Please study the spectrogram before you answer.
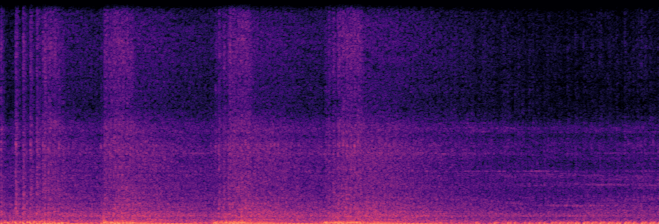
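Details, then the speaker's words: Craftsman hydrostatic lawn tractor V-twin after carburetor rework: three quick throttle blips rise and fall cleanly, then an even, steady run with no knocks or misfires; normal V-twin running. "really do like the sound of these v-twins"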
